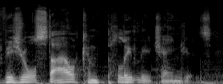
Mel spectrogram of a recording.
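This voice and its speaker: A man co-hosting a podcast, chatting casually with friends, halting and laughing often. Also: fairly low pitch, faint music behind. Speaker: podcast co-host. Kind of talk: casual chat.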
